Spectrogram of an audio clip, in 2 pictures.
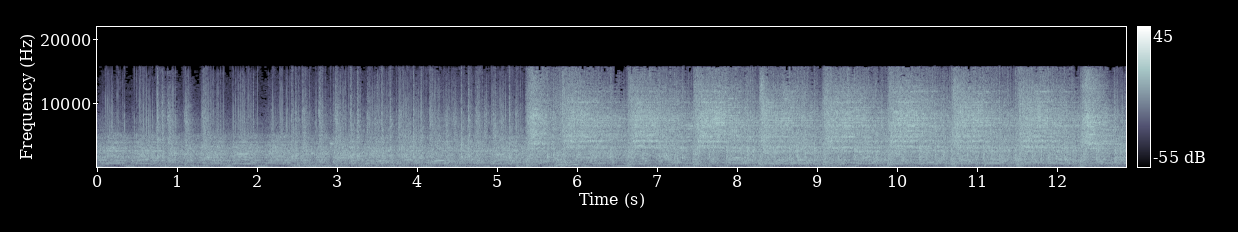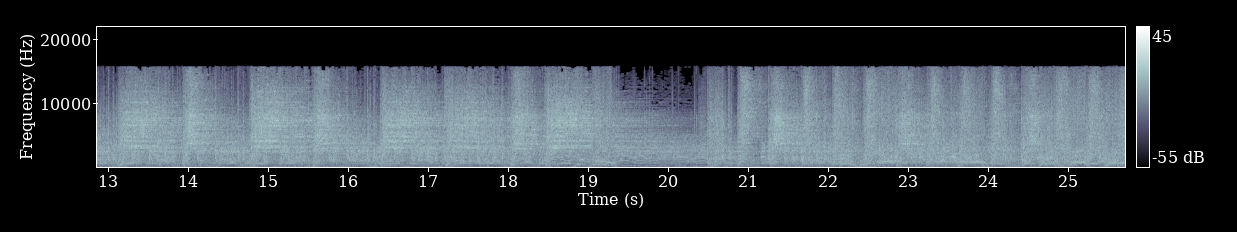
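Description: Hardcore punk band playing live: distorted electric guitars, bass and drum kit. About twenty seconds in the drums stop for a moment while a guitar note bends and rings, then the full band comes back in.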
